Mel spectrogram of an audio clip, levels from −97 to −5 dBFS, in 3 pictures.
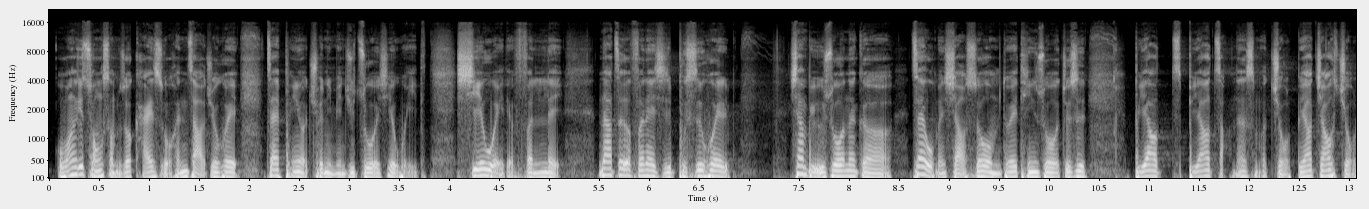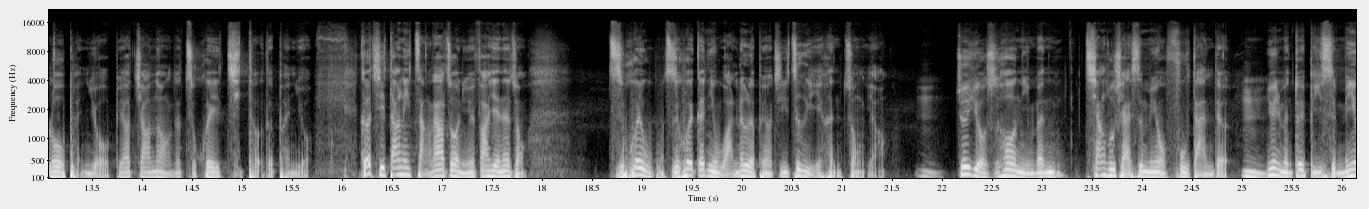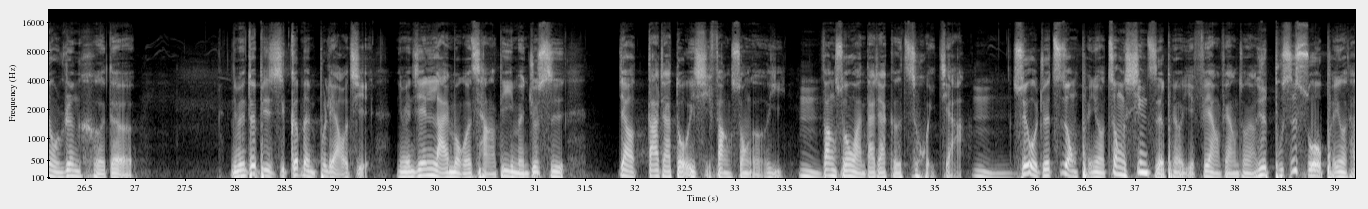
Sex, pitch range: male, 105-130 Hz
